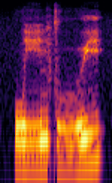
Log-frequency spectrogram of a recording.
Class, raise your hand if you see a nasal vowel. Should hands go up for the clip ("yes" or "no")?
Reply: no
